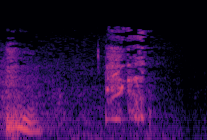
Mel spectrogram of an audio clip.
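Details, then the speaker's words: An adult's deliberate fake hiccup, performed on request: two brief, squeaky gulping vocal bursts, the second higher and sharper, likened to a Chihuahua heard from a distance. Imitated hiccup. "That sounded like Chihuahua from a distance."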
